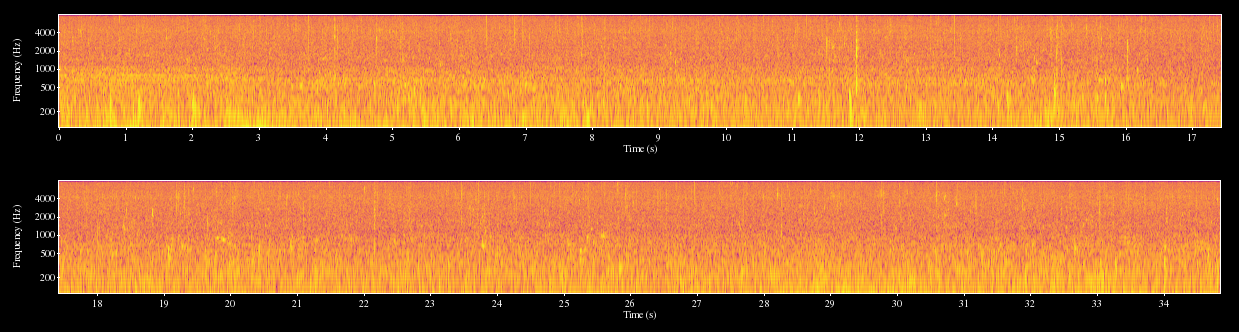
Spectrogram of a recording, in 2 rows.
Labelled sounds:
19.8	20.0	humpback whale, 0.78 to 0.97 kHz

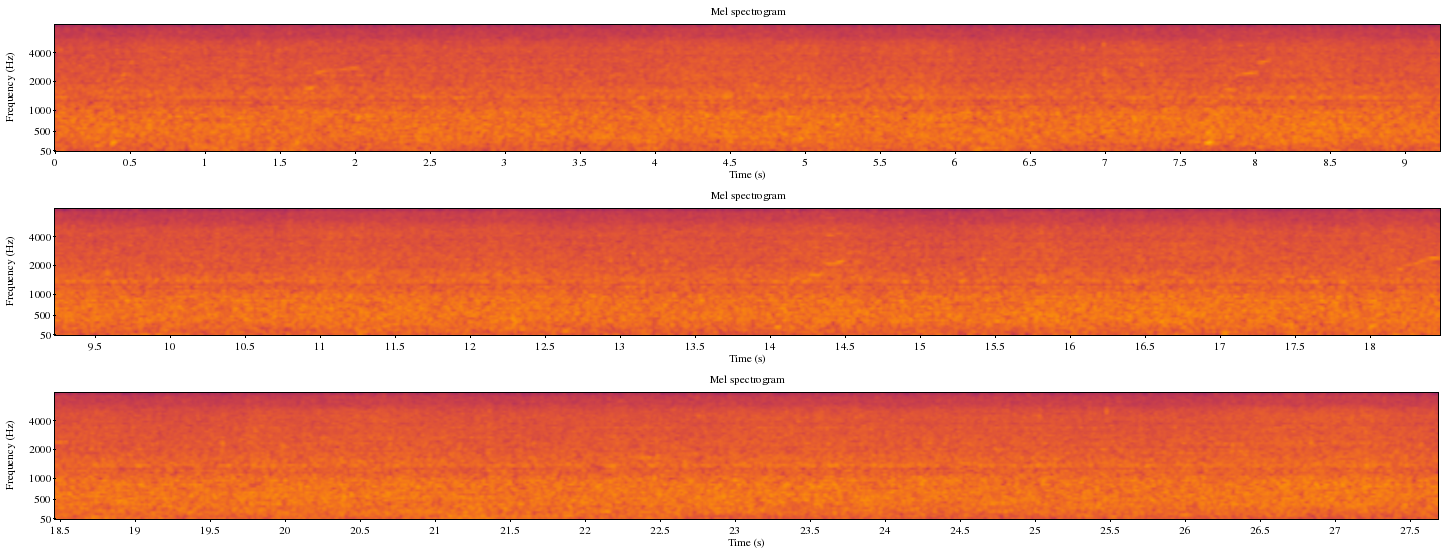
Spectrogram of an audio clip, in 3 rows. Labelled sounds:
18.2	18.6	humpback whale, 2.0 to 2.5 kHz

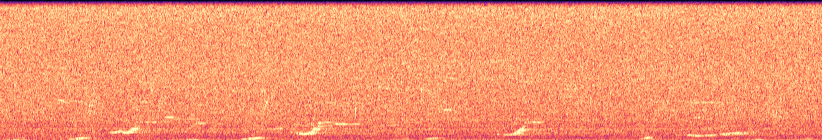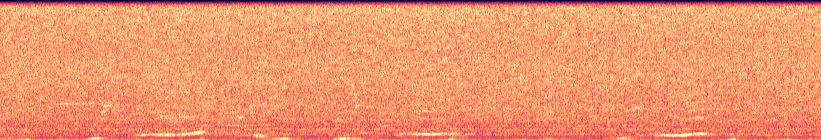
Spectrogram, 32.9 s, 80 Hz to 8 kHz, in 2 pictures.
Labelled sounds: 1.2	1.4	humpback whale, 2.2 to 2.4 kHz
3.9	4.1	humpback whale, 0.96 to 1.1 kHz
6.4	7.0	humpback whale, 0.96 to 1.2 kHz
10.5	10.9	humpback whale, 1.0 to 1.2 kHz

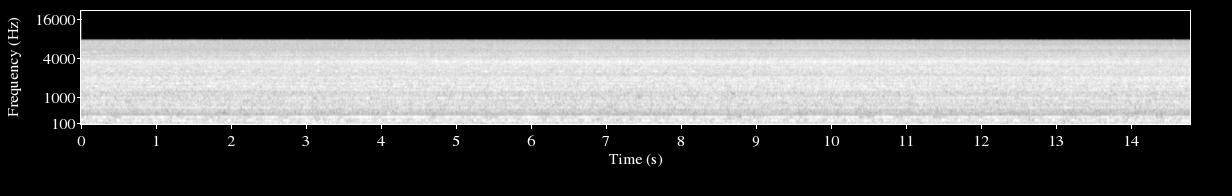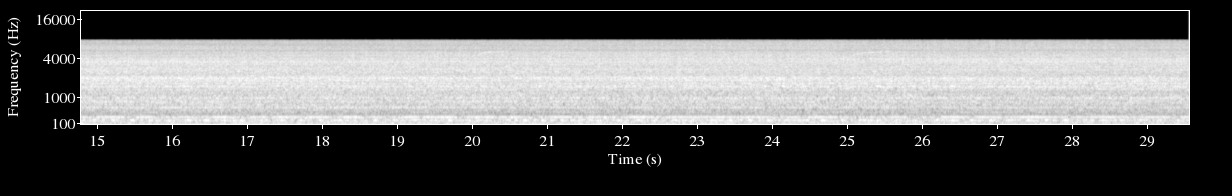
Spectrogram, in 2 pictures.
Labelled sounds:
25.1	25.5	killer whale, southern resident, 4.7 to 5.1 kHz

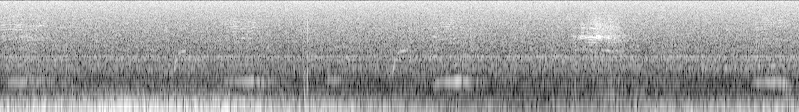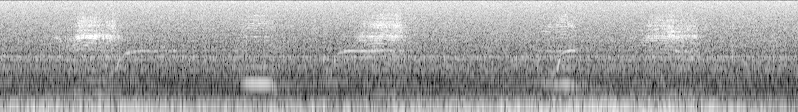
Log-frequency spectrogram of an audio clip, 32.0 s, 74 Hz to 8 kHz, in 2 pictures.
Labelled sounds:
0.0	0.5	humpback whale, 2.2 to 2.9 kHz
4.5	4.8	humpback whale, 2.6 to 3.2 kHz
11.5	12.1	humpback whale, 1.5 to 1.8 kHz
17.4	18.9	humpback whale, 0.80 to 2.0 kHz
20.9	21.2	humpback whale, 2.7 to 2.8 kHz
22.7	24.0	humpback whale, 0.80 to 1.9 kHz
27.0	27.6	humpback whale, 0.80 to 2.9 kHz
28.9	29.7	humpback whale, 1.5 to 1.9 kHz

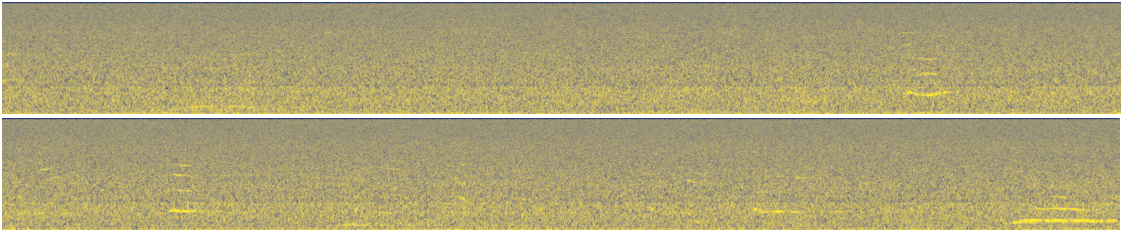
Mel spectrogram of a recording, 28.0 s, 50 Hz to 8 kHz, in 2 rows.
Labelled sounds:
11.4	11.7	humpback whale, 1.1 to 1.8 kHz

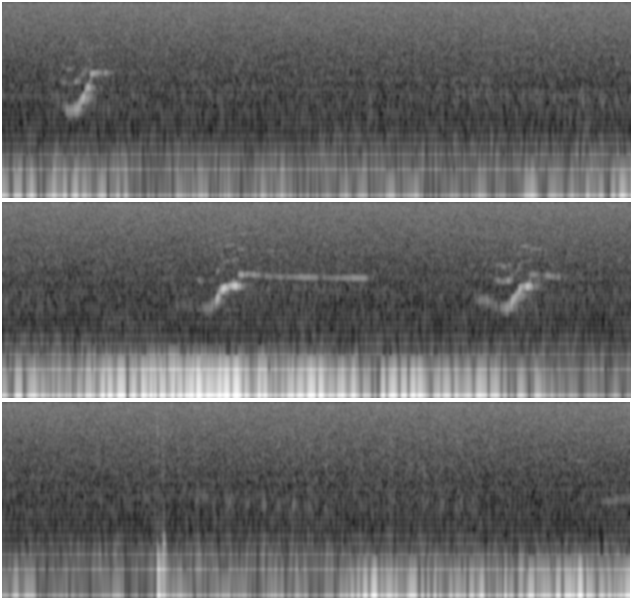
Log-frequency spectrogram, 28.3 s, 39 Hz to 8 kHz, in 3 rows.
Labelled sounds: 1.1	1.7	humpback whale, 0.86 to 1.3 kHz
12.7	14.2	humpback whale, 0.80 to 1.2 kHz
14.5	14.9	humpback whale, 0.93 to 1.0 kHz
16.8	17.8	humpback whale, 0.80 to 1.5 kHz

